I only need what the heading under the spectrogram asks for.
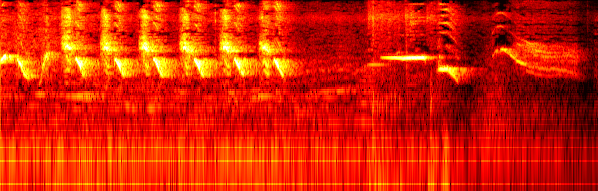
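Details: Sooty-headed bulbul lure song meant to get rival birds singing: a fast run of seven sharp, repeated downslurred chirps about three per second, then a few drawn-out whistled notes, with a faint low hum underneath.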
